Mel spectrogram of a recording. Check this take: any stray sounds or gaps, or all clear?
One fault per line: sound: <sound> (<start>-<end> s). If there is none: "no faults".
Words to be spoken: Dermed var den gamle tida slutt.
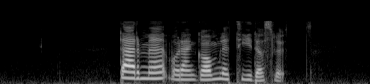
no faults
